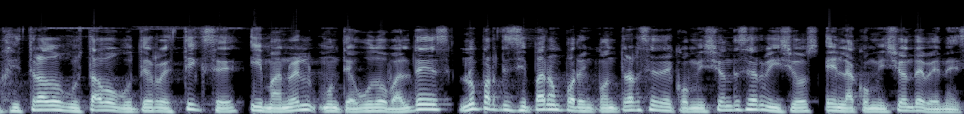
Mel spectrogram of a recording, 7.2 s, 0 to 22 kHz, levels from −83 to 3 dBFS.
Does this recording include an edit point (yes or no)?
no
